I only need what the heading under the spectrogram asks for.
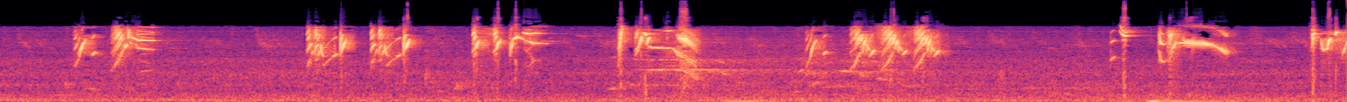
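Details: A goldfinch named as the real one of Alge utters brief clusters of sharp high chips and quick twitters, spaced about a second or two apart, with a faint lower tone in one phrase.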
